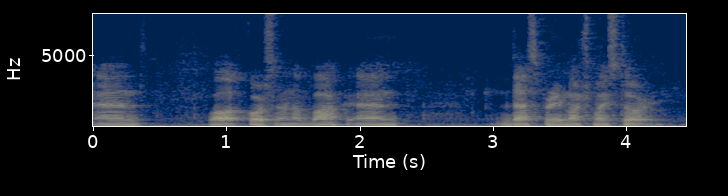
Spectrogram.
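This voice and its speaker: A man with a medium pitch speaks at a moderate pace. He leaves long, frequent pauses. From Serbia. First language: Serbian. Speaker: immigrant worker. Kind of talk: interview. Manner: halting.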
